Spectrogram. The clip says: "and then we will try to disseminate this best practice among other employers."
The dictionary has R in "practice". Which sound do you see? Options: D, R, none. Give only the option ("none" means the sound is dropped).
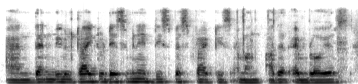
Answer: R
